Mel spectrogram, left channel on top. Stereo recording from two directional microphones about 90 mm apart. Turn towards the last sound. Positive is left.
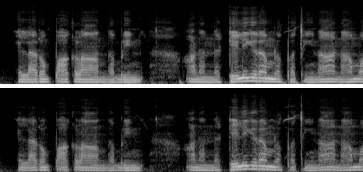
turn(degrees=40)  # may be behind; listen again after turning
